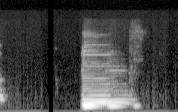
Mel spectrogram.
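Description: An acoustic guitar chord strummed once about a second in, ringing for under a second as it fades before being cut short.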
